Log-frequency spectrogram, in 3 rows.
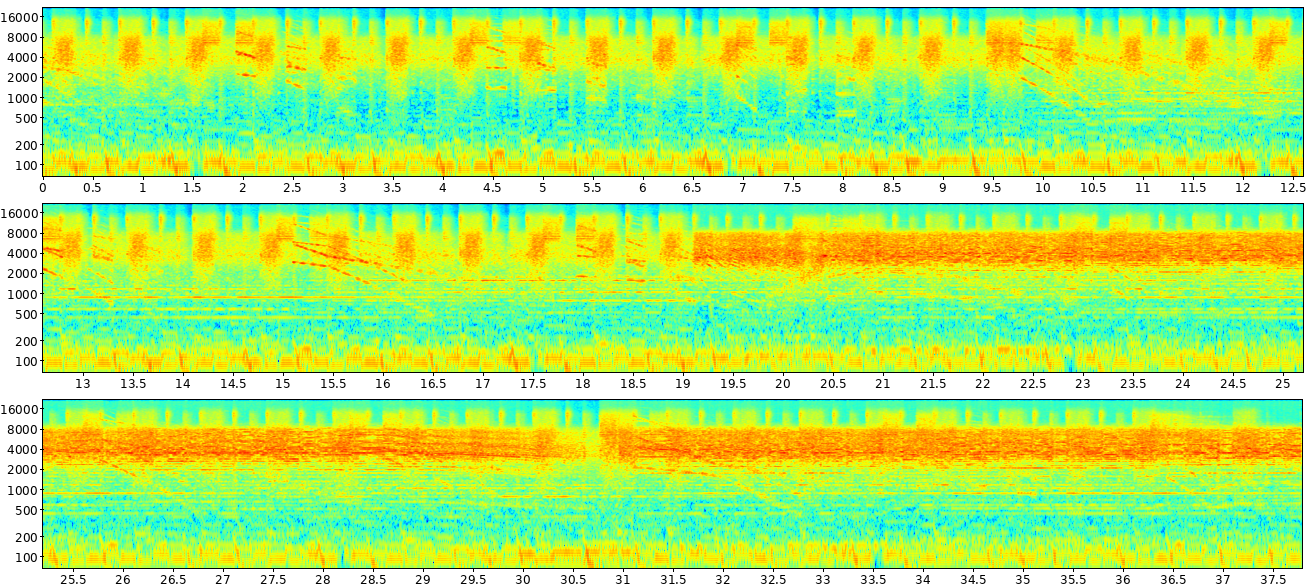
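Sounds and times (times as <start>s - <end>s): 
eight guitars playing: 0.0s - 37.7s.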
